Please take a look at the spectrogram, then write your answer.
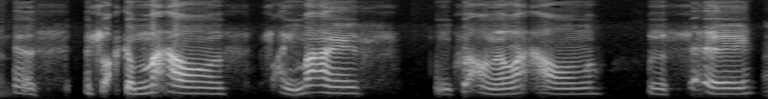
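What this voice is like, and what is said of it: Christopher Walken impression. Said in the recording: “really great impression. ... brilliant. ... Christopher Walken. ... a Walken impression”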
